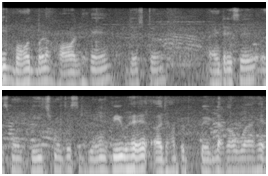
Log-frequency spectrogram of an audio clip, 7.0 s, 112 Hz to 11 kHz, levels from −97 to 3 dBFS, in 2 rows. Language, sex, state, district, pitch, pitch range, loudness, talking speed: Hindi, male, Maharashtra, Mumbai Suburban, 135 Hz, 130-145 Hz, -20 LUFS, 205 wpm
